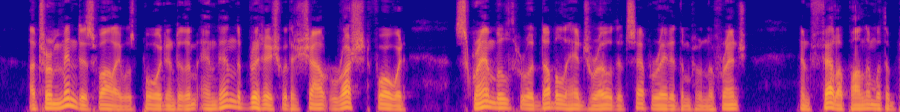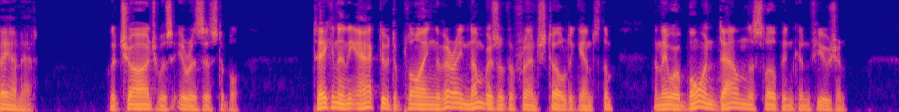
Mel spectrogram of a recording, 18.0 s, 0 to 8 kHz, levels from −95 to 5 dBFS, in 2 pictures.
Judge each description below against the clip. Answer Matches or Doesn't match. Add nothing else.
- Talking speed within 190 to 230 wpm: Matches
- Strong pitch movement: Doesn't match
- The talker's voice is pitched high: Doesn't match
